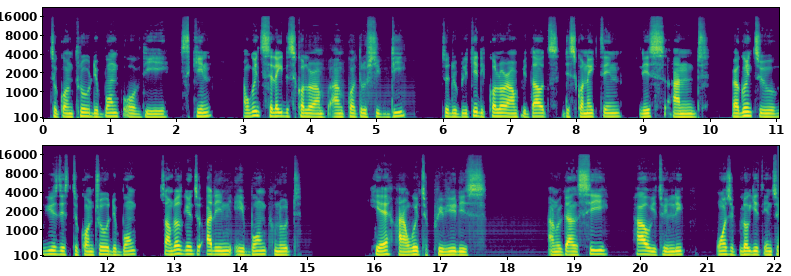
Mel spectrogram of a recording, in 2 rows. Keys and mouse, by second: 5.1 ctrl+shift+d, 8.8 click, 9.1 alt+shift+click, 9.6 click, 11.4 alt+shift+click, 11.9-12.4 drag, 13.0-16.0 drag, 17.8-18.4 ctrl+alt+drag, 19.3-19.6 ctrl+alt+drag, 20.7 alt+shift+click.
